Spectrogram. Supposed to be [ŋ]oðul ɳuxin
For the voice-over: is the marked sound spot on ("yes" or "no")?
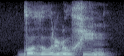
no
